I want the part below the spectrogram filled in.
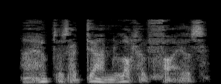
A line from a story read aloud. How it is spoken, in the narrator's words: Flora murmured to herself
